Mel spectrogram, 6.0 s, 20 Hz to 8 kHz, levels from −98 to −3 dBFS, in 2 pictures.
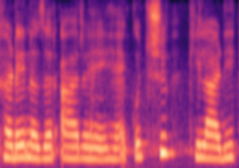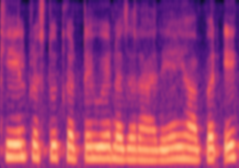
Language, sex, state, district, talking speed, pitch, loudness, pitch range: Hindi, female, Chandigarh, Chandigarh, 180 wpm, 210 Hz, -17 LUFS, 195-225 Hz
